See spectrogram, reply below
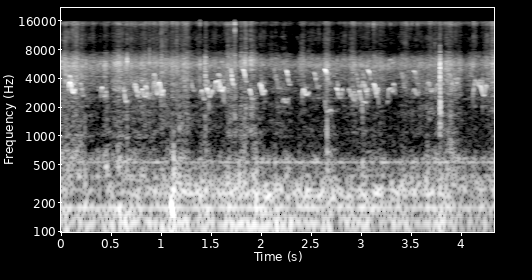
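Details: Coturnix quail chicks kept in an enclosure inside a hotel room in a small urban setting: many thin, high peeps overlapping continuously, with low rumbling room noise beneath.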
